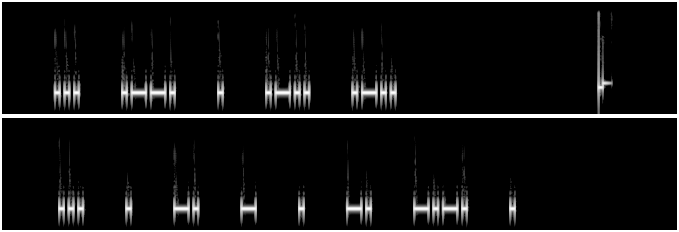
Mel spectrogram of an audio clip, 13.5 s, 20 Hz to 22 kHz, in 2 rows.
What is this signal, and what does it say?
Morse code, heard as a keyed tone, about 25 wpm, spaced as for 14 wpm, 700 Hz. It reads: SPELL SENTENCE
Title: 3x Character Spacing - Top 200 Words - 25wpm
